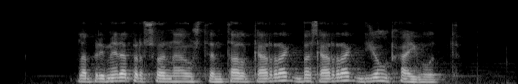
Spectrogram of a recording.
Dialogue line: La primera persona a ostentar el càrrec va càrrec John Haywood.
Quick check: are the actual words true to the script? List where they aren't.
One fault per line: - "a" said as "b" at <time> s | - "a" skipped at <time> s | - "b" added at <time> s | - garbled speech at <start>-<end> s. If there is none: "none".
none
